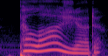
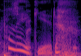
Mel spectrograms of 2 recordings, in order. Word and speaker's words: Pelagiad: Pelagiad? Oh my gods. All this time I have pronounced it Pelagiad. But I was definitely very, very wrong.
